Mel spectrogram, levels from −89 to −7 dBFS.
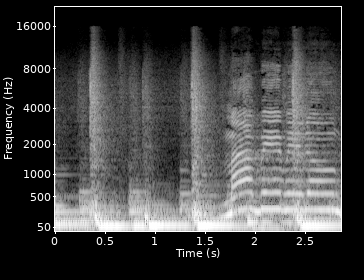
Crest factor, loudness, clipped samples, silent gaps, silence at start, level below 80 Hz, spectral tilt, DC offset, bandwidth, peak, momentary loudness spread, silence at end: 10 dB; -13 LUFS; under 0.1%; none; 0 s; -12 dBFS; -6.5 dB/octave; under 0.1%; 10 kHz; 0 dBFS; 4 LU; 0 s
